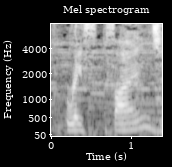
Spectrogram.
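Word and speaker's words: Ralph Fiennes: Rafe Fiennes is 64.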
